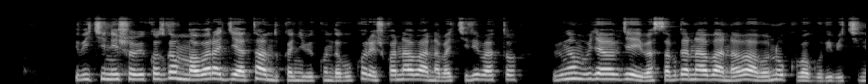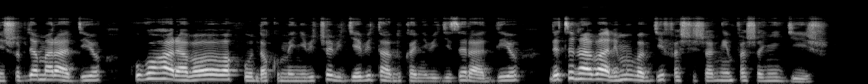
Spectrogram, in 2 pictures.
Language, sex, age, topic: Kinyarwanda, female, 18-24, education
